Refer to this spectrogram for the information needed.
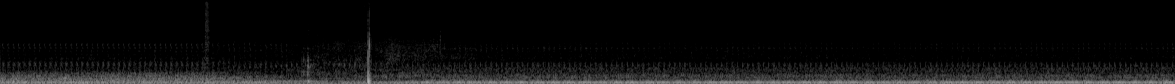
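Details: VW Golf Mk5 GTI petrol engine at idle, 200,000 km, with a low, uneven knock of about two beats per second under the hum; cause unknown.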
